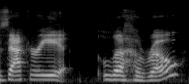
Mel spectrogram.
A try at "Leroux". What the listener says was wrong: Leroux. The H is silent. It's French.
